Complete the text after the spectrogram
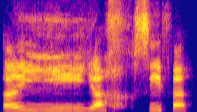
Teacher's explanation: ان یخسفا میں نون ساکن کے بعد آپ کو یا متحرک ملا ہے، یہ بھی ادغام ہے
